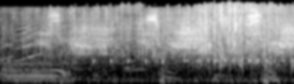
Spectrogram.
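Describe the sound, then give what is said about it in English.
Water runs steadily from a garden hose, a continuous hissing splash that grows a little louder partway through, with a brief voice at the start. “Oh yeah, the hose, that's a good idea.”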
